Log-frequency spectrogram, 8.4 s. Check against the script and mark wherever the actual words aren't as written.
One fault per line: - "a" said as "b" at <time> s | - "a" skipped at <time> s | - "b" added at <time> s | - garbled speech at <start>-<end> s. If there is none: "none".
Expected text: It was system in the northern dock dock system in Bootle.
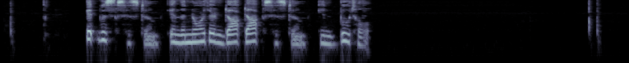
none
